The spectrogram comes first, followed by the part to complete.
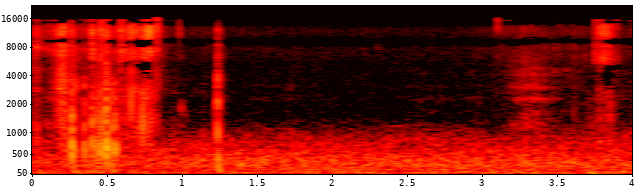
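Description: Handling noise and light crunching in snow as a handheld phone camera is moved: a few rustling crunches in the first second, one sharp click about a second in, then a steady low rumble.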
